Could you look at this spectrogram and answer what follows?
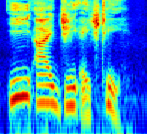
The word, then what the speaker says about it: eight: 要把上牙齿咬的下嘴唇发 v 的音 seven seven，八 e i g h t，那个好念 g h 不发音，念成 eight eight eight，九呢，因为是 n i n e，所以前面有个 n 就要念成 n。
